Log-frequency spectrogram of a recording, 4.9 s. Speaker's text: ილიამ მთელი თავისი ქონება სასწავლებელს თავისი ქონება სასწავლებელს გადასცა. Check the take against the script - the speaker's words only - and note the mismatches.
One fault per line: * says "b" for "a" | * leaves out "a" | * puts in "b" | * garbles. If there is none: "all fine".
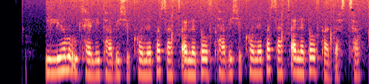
all fine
